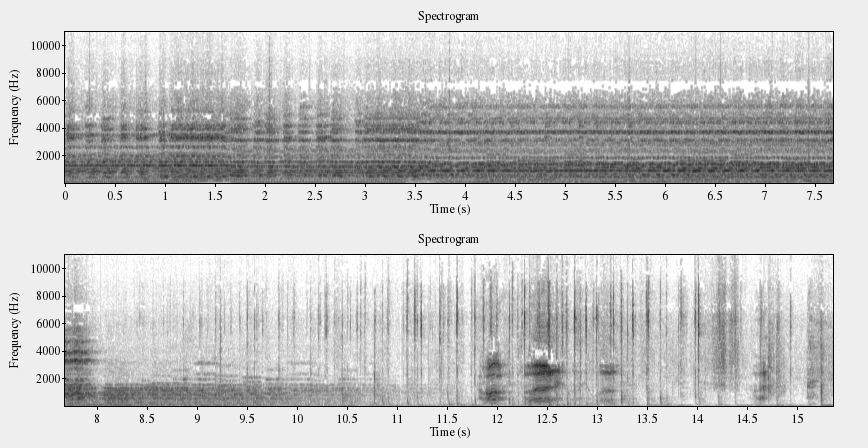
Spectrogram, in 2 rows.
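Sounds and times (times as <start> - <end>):
music: 0.0 - 13.2
horse hooves clip-clopping: 8.9 - 15.3.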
